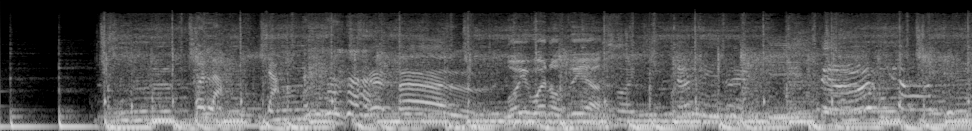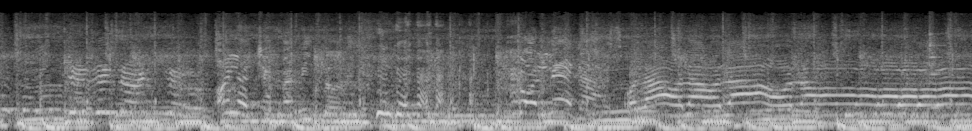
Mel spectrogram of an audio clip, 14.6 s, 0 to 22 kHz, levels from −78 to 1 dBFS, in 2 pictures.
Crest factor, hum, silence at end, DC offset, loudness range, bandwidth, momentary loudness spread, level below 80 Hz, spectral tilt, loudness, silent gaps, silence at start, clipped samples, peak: 8 dB; none; 0 s; under 0.1%; 1 LU; 16 kHz; 3 LU; -24 dBFS; -5 dB/octave; -17 LUFS; none; 0 s; under 0.1%; -8 dBFS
